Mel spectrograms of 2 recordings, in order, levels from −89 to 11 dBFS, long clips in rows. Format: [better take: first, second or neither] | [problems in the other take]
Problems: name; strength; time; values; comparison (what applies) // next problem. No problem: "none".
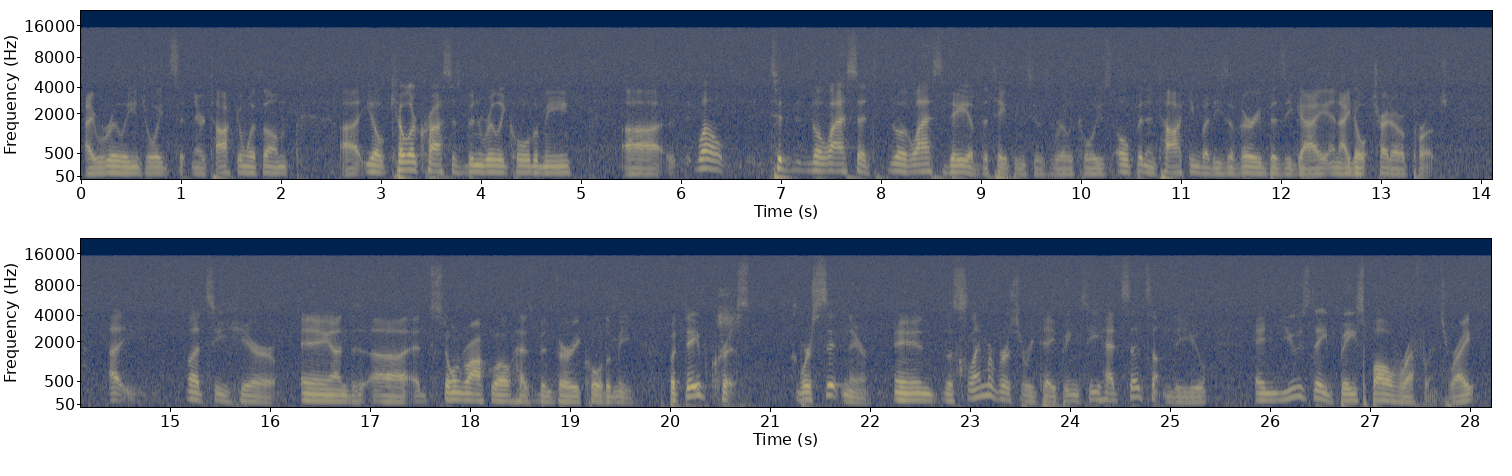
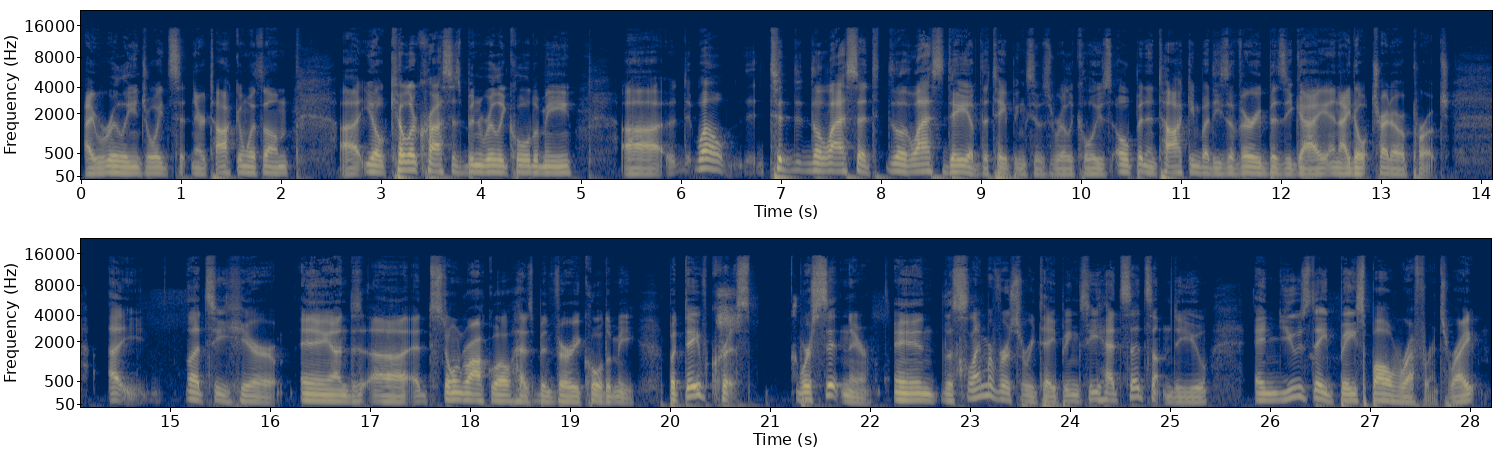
second | hiss; loud; throughout; 9 dB below the speech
